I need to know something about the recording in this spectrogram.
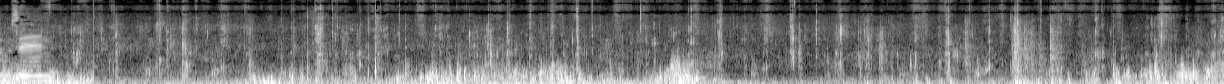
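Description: A horse licks and slurps from a small tub.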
